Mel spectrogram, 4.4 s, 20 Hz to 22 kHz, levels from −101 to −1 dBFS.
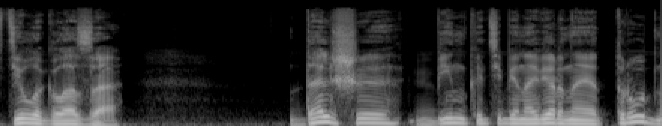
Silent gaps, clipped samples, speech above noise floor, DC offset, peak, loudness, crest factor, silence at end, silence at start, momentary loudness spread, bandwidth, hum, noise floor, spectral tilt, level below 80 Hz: none; under 0.1%; 39 dB; under 0.1%; -20 dBFS; -33 LUFS; 14 dB; 0 s; 0.05 s; 8 LU; 16.5 kHz; none; -71 dBFS; -6.5 dB/octave; -54 dBFS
